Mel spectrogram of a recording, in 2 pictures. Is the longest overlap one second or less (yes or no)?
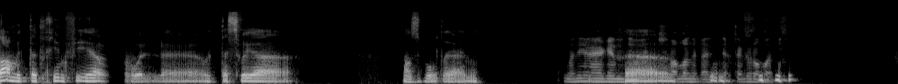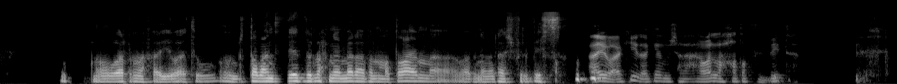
yes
